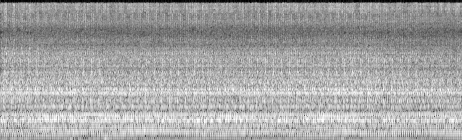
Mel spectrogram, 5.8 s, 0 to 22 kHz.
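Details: 2015 Hyundai Elantra Limited, 91,000 km, idling: steady rapid tapping about three per second over a busy engine note, engine knock from short block failure, a Hyundai manufacturing defect.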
